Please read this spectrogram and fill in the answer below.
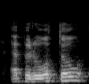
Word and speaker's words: Eperoto: short facts but uh apparently it's a Greek word uh and it basically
